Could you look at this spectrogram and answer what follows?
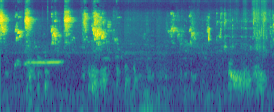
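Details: Baby chickens eating: high, thin peeping chirps at irregular intervals, several overlapping, with softer lower clucking notes and quiet pecking sounds.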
